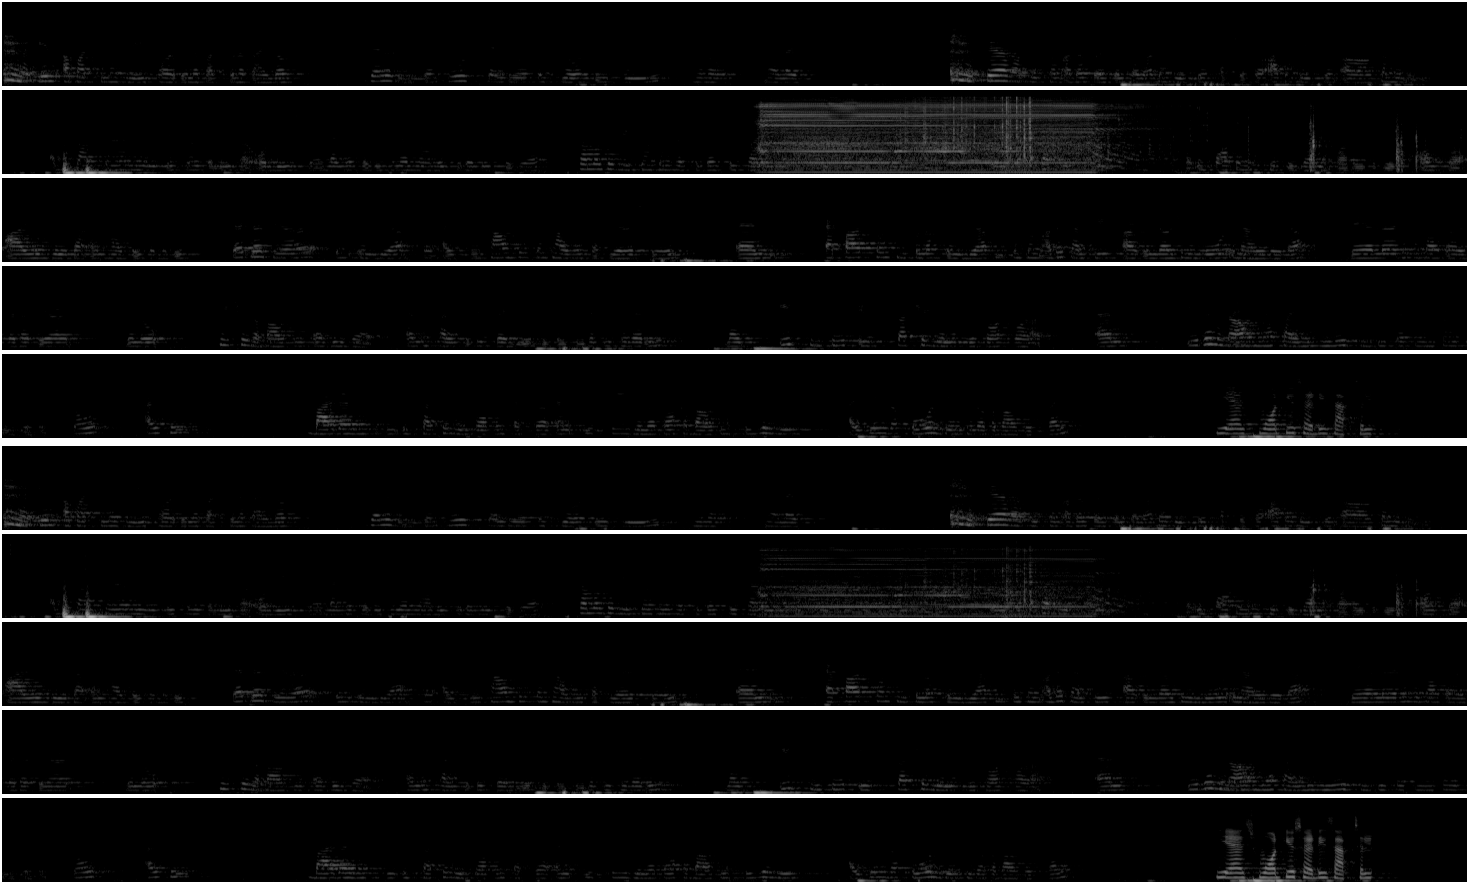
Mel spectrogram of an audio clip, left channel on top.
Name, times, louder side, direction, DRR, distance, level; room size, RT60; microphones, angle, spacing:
voice 1, 0.0-3.1 3.6-6.6 6.9-7.3 7.6-8.0 9.5-14.5 15.1-25.8 26.5-37.1 37.5-44.7 45.2-45.6 46.1-47.7 48.0-50.8 51.2-51.4 51.7-54.5 54.9-55.2 55.8-59.1 59.3-59.6 60.0-60.5 61.6-66.8 67.1-69.3, left 2 dB, 20° left, 1 dB, 1.1 m, -60 dB
Mechanisms, 22.1-27.1 27.7-27.9 28.6-28.9 29.2-29.3, left 11 dB, 55° left, 0.4 m, -44 dB
voice 2, 70.7-72.3, right 7 dB, 65° right, 19 dB, 0.3 m, -40 dB
19.5 x 10.0 x 4.6 m, 1.3 s
head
